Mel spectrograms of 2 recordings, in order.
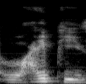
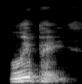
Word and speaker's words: lipase: the word that I always forget is uh lipies I think it's pronounced I don't even remember how it's pronounced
